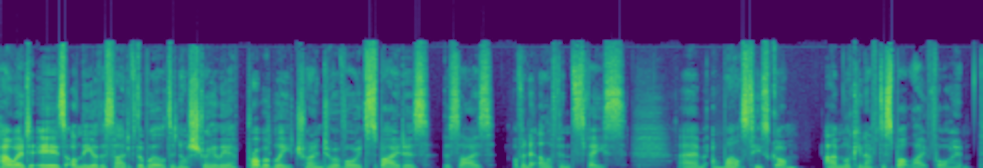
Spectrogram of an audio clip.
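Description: Recorded very cleanly over a silent background, a woman speaks at a very deep, low pitch. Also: ordinary pitch variation, fairly quick pace. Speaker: radio presenter. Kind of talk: radio show presenting and interviewing. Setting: radio studio.

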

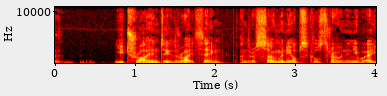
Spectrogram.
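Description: A man with a very deep, low pitch, in a Manx accent. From Isle of Man, Douglas. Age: 40s. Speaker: election candidate. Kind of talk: interview.

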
